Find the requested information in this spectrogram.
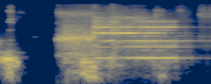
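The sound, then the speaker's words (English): A bell in a company building, rung when a new customer order comes in, rings with a bright, sustained metallic tone that hangs for about a second before fading, behind some faint background noise. “By the way, what's that bell behind you?”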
